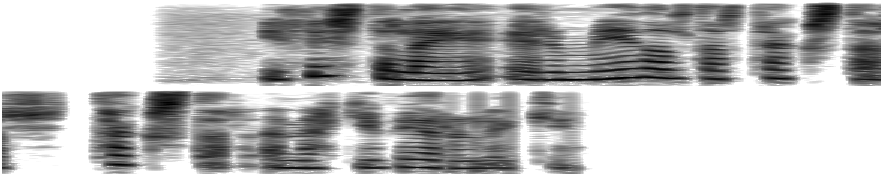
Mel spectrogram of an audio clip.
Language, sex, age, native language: Icelandic, female, 20-29, Icelandic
